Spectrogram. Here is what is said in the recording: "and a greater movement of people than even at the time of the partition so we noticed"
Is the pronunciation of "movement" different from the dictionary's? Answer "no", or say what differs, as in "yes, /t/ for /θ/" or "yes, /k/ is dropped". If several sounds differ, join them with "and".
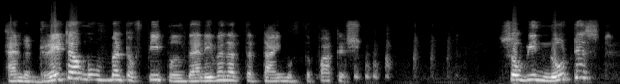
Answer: no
